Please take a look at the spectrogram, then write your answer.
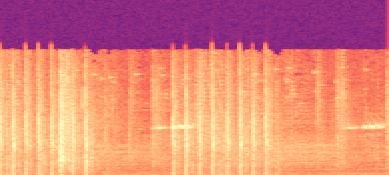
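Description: Rapid video-game gunfire in Enter the Gungeon, an enemy firing splitting homing bullets, heard as dense bursts of sharp shots in fast irregular volleys that thin out toward the end, with no talking.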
